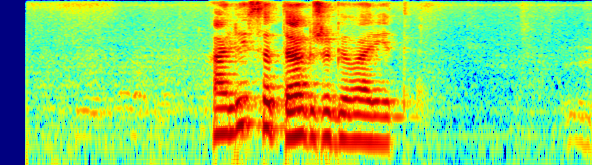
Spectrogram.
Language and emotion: Russian, neutral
